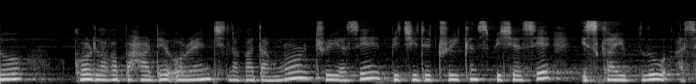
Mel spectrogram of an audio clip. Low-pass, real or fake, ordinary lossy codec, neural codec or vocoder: none; real; none; none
